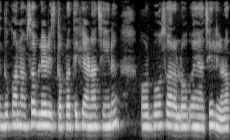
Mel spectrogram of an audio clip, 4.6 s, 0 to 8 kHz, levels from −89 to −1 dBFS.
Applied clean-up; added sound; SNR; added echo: none; none; none; none.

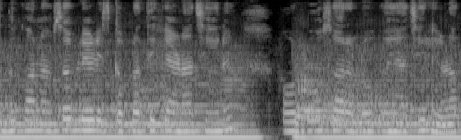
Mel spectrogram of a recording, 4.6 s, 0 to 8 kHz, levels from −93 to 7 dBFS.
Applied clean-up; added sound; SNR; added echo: none; Musical instrument; -3 dB; none.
